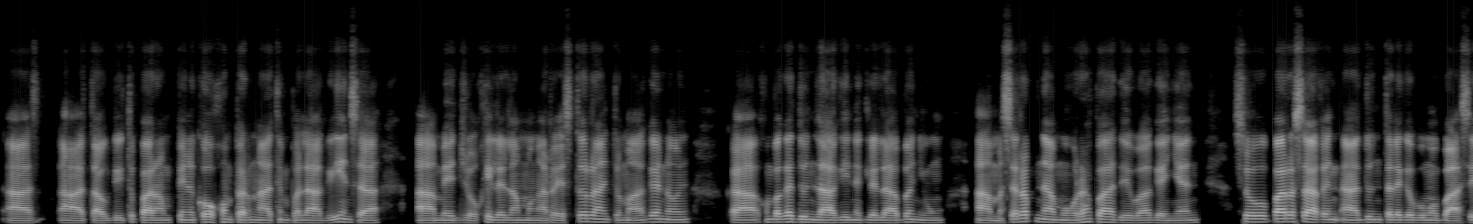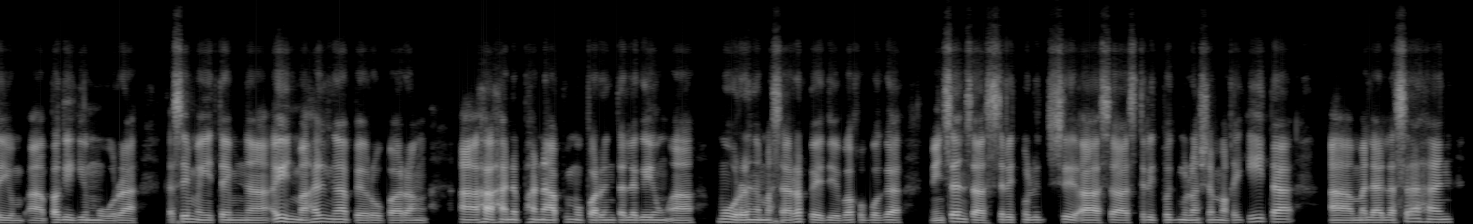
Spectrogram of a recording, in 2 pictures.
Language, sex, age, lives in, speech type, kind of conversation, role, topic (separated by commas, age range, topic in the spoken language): Filipino, male, 30-34, Philippines, conversation, podcast, guest, Ano ang pinaka-hindi mo malilimutang natikman sa pagkaing-kalye?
